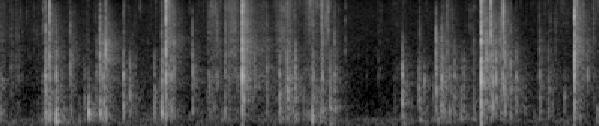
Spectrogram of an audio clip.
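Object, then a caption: Sealed metallized plastic chip bag. A sealed, puffed metallized foil chip bag resting on a table is tapped and patted with fingertips and nails, then pressed. Irregular, dry crinkles and sharp clicky taps follow one another, bright and crackly with almost no low end. Each sound stops at once with no ring.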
